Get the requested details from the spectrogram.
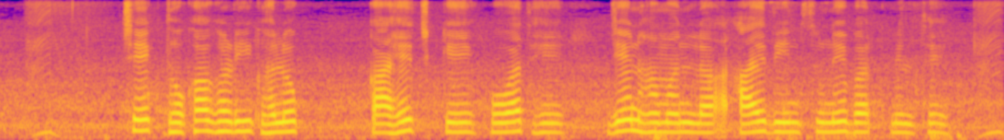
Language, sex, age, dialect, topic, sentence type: Chhattisgarhi, female, 41-45, Central, banking, statement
